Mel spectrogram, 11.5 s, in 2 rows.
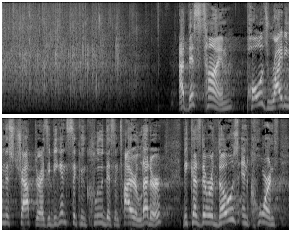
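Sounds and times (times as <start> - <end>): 
audience clapping: 0.0 - 3.1
speech: 3.6 - 11.4.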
